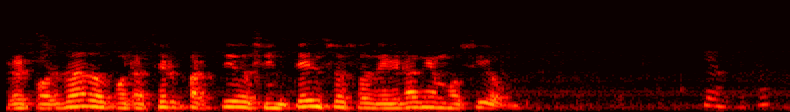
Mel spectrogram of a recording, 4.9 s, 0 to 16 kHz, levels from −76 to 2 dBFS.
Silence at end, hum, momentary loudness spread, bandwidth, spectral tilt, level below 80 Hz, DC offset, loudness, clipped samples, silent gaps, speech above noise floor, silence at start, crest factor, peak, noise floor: 0.15 s; none; 18 LU; 11 kHz; -9 dB/octave; -68 dBFS; under 0.1%; -31 LUFS; under 0.1%; none; 29 dB; 0.05 s; 18 dB; -16 dBFS; -61 dBFS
